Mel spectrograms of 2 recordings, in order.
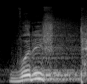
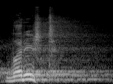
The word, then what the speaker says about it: वरिष्ठ: वरिष्ठ होता है, ठे, वरिष्ठ।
